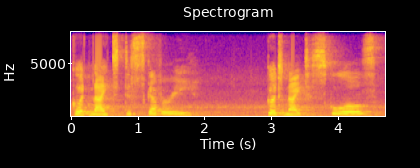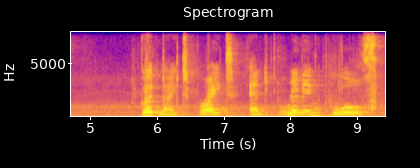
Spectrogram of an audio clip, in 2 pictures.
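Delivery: ordinary delivery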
